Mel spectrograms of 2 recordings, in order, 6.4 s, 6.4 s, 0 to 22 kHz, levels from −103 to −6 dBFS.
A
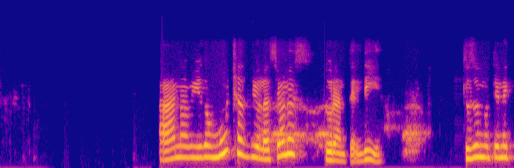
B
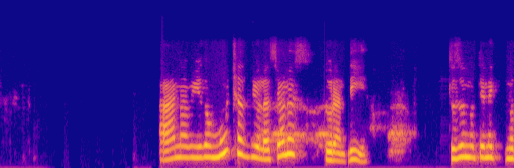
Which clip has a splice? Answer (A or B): B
